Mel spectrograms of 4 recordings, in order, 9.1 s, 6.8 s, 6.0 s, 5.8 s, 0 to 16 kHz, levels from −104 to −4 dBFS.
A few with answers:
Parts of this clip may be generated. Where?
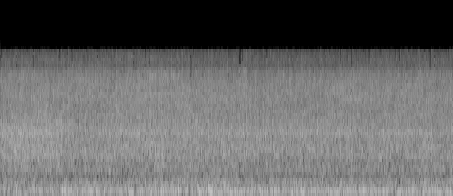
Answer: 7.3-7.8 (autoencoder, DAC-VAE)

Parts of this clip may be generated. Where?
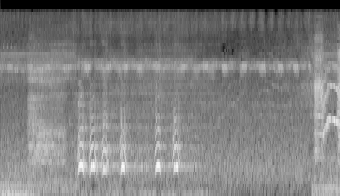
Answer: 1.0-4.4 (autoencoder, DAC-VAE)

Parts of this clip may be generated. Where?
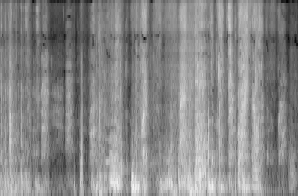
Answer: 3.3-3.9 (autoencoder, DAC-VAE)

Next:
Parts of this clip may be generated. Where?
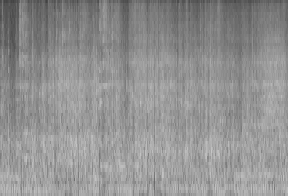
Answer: 2.3-5.8 (autoencoder, DAC-VAE)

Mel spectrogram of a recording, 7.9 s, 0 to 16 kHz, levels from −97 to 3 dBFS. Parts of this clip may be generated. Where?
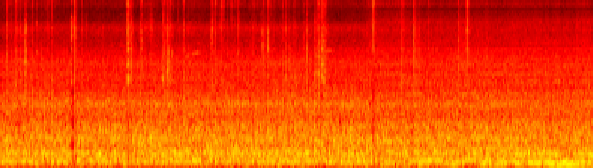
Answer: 4.9-7.9 (autoencoder, DAC-VAE)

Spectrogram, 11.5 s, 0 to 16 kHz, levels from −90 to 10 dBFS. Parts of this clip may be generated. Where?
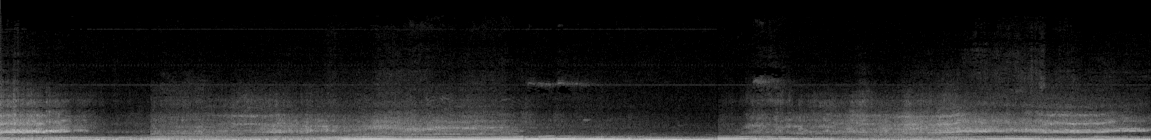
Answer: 4.5-5.0 (autoencoder, DAC-VAE)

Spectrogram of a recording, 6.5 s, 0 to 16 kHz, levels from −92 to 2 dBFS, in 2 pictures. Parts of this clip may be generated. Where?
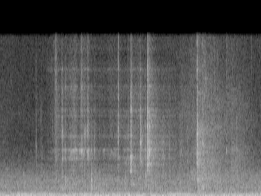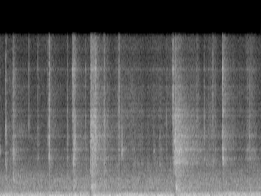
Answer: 0.7-2.2 (autoencoder, DAC-VAE); 3.4-6.5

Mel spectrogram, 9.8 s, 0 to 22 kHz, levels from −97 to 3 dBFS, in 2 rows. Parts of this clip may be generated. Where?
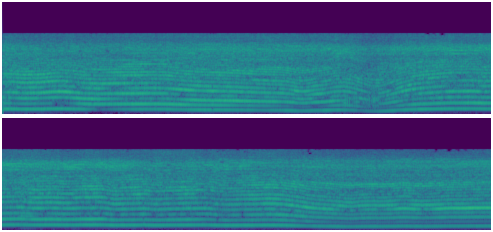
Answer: none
